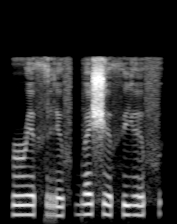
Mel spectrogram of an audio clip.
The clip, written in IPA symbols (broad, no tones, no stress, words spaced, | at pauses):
ɹeθrɪf bɛʃɪθ jɪf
